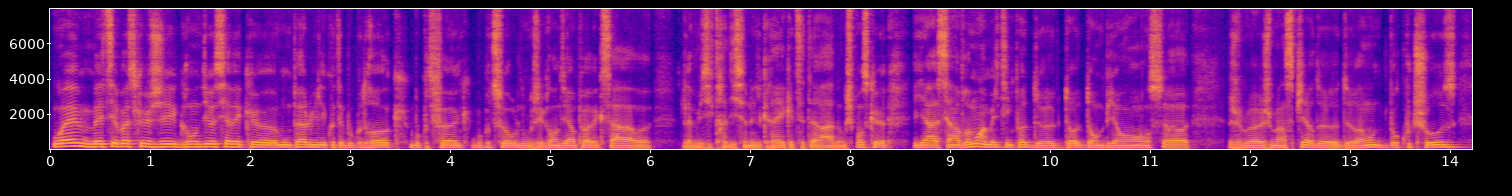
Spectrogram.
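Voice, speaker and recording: A man's voice: mid-range voice, steady tone, fast, a little mellow. A man in his thirties from Belgium, a Greek speaker, chatting casually as a rapper in an interview. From Belgium, Greek parents.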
